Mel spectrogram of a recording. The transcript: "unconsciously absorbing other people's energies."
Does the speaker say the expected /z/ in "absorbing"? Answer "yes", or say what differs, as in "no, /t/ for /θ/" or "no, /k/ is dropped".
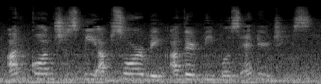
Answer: no, /s/ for /z/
